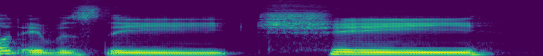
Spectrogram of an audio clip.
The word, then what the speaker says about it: Qi: what do they call it it was the chi it's like a new standard for Chi open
